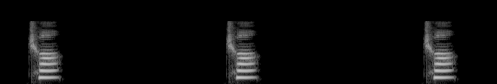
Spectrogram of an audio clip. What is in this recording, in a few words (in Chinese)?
"窗", mandarin; Traditional Chinese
